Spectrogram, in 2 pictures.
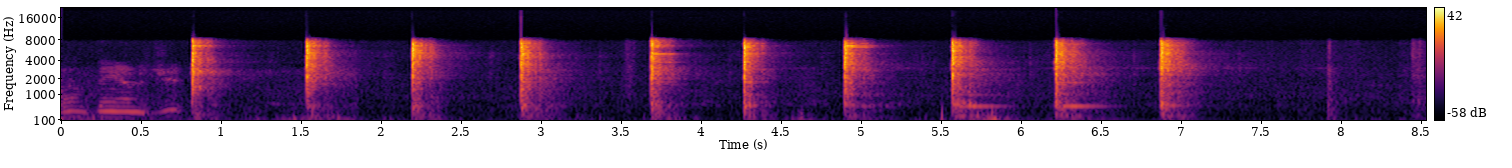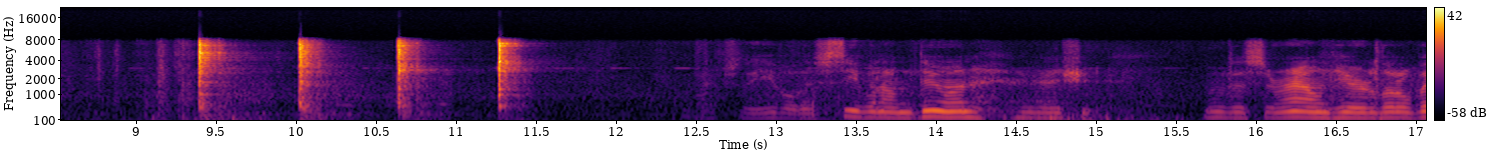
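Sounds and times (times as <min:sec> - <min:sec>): sledgehammer blows: 0:00.8 - 0:07.2, 0:09.2 - 0:11.6.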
